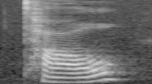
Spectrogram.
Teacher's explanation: the character on the left is Tao, second tone or rising tone, and it means to sift or to pan.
